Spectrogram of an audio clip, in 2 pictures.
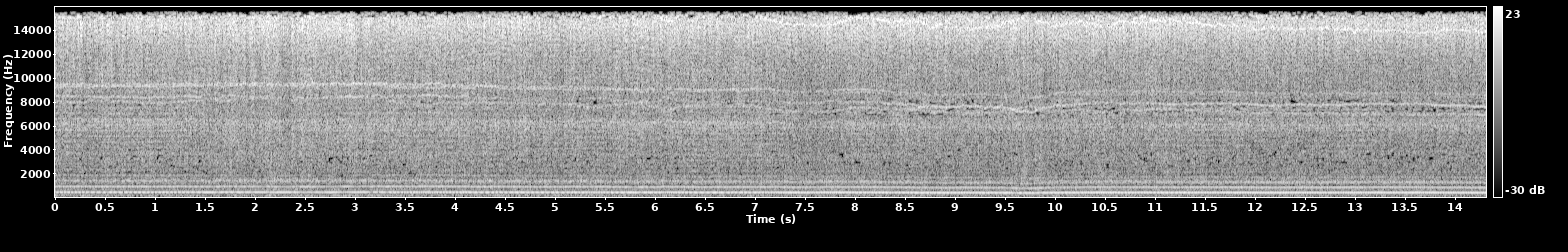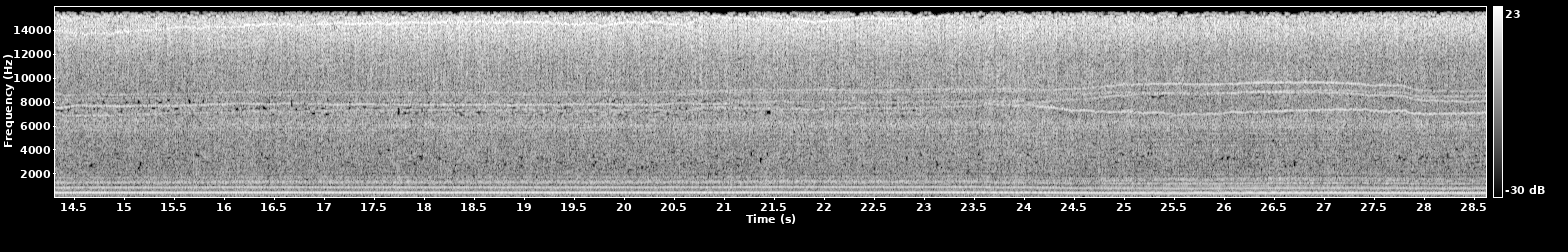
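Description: Drone's electric motors and propellers running steadily close to the onboard camera in flight: one strong, even hum with overtones. About 24 seconds in, the pitch drops slightly and splits into two close tones as the motors change speed.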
